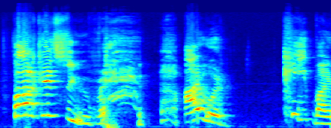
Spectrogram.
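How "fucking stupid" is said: high-pitched, laughing scorn; scornful outburst. Real, not acted. Asked about Arwen giving up immortality, scornful. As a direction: blurt the verdict in pitched-up derision. Instant verdict on Arwen's choice.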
